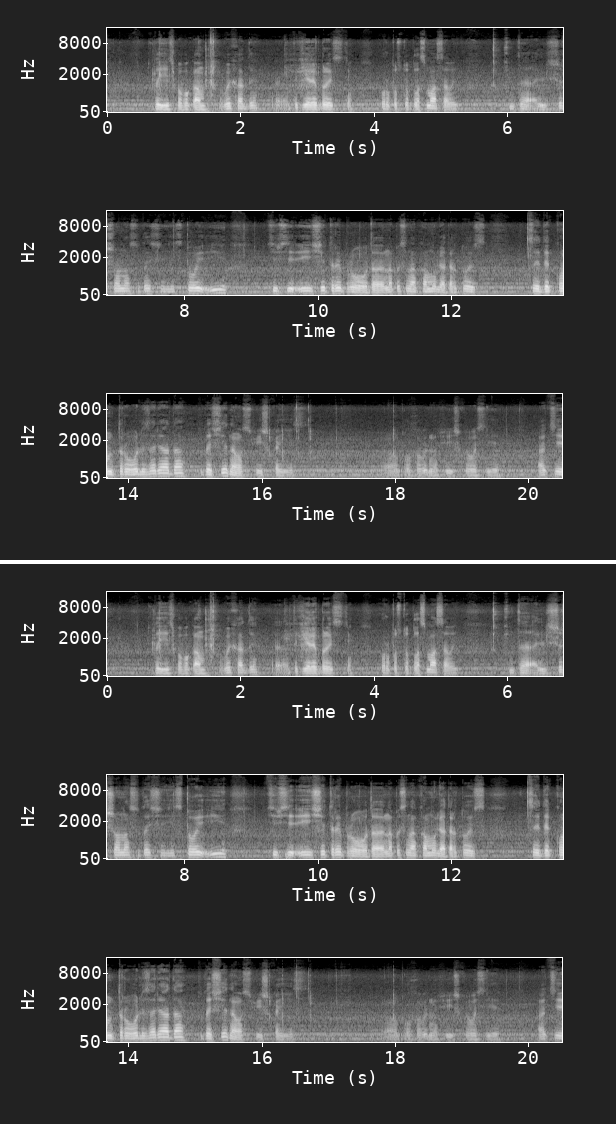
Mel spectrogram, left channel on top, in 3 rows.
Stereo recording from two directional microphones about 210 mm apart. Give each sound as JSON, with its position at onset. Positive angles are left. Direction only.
{"t": 0.7, "sound": "a man's voice", "side_deg": 0}
{"t": 18.5, "sound": "speech", "side_deg": 0}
